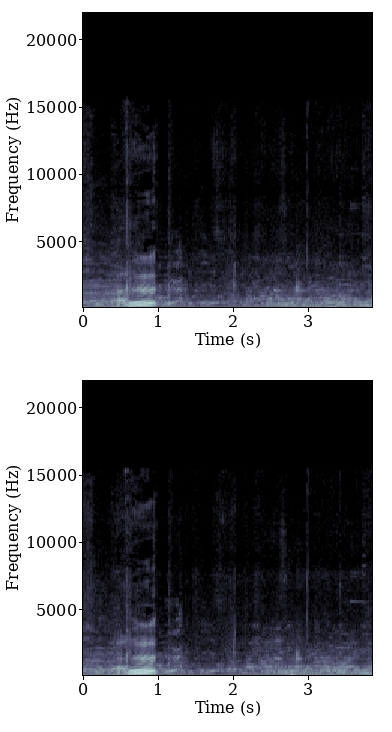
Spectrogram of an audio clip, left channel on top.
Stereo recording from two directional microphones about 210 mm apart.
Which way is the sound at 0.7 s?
20° right (ahead or behind).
